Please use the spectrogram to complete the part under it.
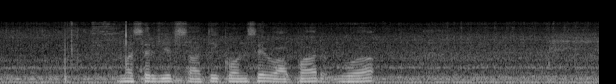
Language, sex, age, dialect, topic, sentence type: Marathi, male, <18, Standard Marathi, agriculture, question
